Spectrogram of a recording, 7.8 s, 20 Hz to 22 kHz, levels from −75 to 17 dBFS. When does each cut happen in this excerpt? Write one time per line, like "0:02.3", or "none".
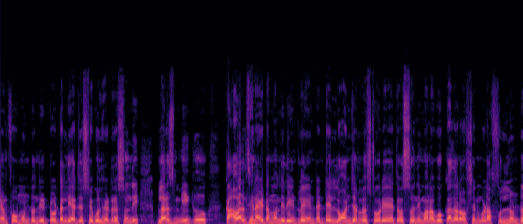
none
